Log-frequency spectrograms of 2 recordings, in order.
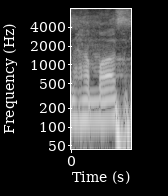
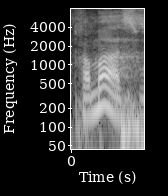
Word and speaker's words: Hamas: pronounceable word tanak well Hamas would not be pronounceable if you didn't put those A's in there so now it becomes Hamas so the false idea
